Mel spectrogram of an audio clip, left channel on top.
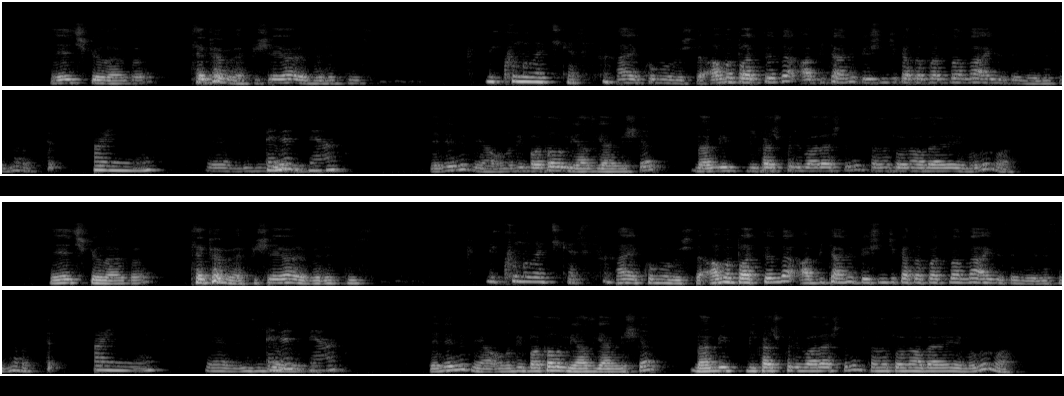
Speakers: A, on the right (about 60°); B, on the left (about 50°).
A: <laughs> neye çıkıyorlardı? Tepe mi? Bir şey var ya böyle düz.
B: Bir kumula çıkarız.
A: Ay kumul işte. Ama baktığında a, bir tane beşinci kat apartmanla aynı seviyedesin değil mi?
B: <laughs> Ay
A: Yani üzücü
B: deneriz
A: olurdu.
B: ya.
A: Denelim ya. Ona bir bakalım yaz gelmişken. Ben bir birkaç kulübü araştırayım. Sana sonra haber vereyim olur mu?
